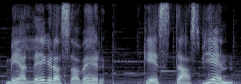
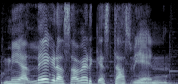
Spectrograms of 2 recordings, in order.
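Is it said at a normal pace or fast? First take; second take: normal; fast. First: It is said at a normal pace. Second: It is said at a fast pace.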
